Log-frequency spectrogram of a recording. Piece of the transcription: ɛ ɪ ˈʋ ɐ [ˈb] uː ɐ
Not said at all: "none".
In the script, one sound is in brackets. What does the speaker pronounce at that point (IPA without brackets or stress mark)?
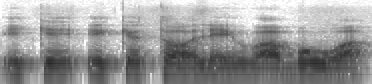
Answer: b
